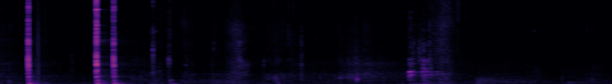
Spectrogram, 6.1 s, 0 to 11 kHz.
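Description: A few sharp metallic clicks from a torque wrench in the first second or so as the steering-wheel hub's centre bolt is tightened to 36 foot-pounds. Quieter clatter of tool handling follows about four seconds in.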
